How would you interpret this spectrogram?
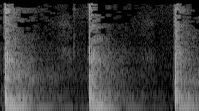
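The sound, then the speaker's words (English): Three heavy doors slam shut one after another at steady intervals, each a loud, booming impact with a reverberant decay. No voices are heard. “Door after door after door is shut to the devil's devices.”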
